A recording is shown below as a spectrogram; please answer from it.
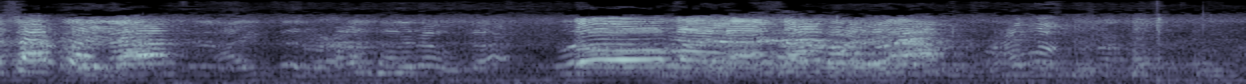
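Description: A group of girls shouting and calling out over one another during an outdoor playground game. The calls are loudest at the start and again about halfway through, with a quieter stretch of chatter between.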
